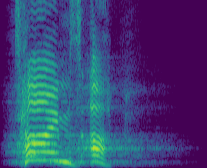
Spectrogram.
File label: Female Spirit Healer Attack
